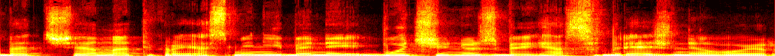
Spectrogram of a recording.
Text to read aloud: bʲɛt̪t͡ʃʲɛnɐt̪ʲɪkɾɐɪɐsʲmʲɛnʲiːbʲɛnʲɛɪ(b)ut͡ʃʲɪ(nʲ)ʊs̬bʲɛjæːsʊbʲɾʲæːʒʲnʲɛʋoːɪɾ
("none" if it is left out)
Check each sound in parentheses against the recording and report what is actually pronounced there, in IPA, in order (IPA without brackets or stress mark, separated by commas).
b, nʲ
